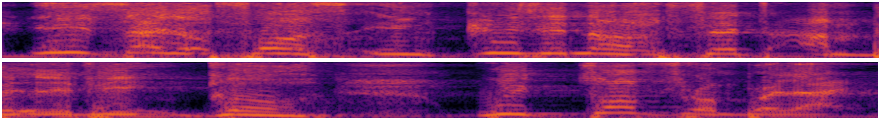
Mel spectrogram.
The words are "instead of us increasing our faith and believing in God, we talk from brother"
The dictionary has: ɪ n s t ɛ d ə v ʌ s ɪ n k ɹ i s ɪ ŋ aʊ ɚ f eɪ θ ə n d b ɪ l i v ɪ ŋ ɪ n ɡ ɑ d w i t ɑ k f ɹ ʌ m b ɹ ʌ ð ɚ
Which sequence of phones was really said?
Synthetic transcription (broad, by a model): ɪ n s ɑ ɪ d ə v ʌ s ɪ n k ɹ i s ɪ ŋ aʊ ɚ f eɪ t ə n b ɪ l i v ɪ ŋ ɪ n ɡ ɑ d w i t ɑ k f ɹ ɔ m b ɹ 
